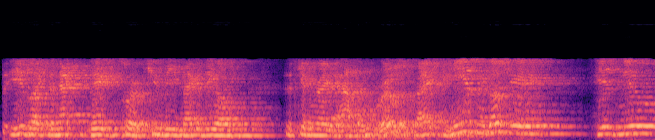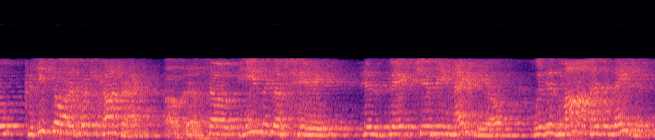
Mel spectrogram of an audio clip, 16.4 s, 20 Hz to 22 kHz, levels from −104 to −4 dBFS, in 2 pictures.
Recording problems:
off-mic speech; far
garbled, watery; badly; nothing above 4 kHz
room echo; noticeable; dies away in 1.2 s
distortion; slight; 10 dB below the speech

